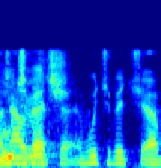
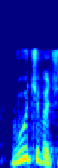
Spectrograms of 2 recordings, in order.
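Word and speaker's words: Vučević: Vucevic, because they also signed Ibaka in that trade.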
